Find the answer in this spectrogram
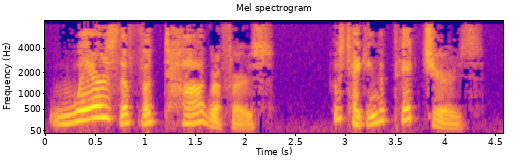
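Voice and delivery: high, swooping, whiny, complaining voice. Narrator reading Daisy's line as lightning flashes: whining.

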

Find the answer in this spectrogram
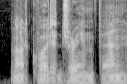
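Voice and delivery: ordinary delivery

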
